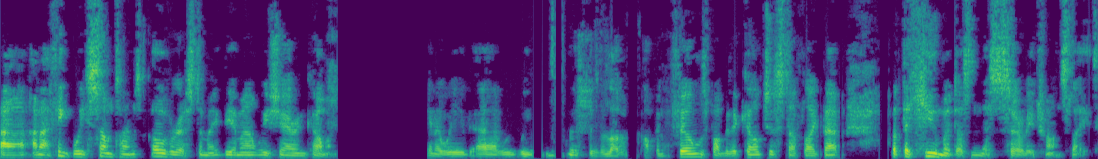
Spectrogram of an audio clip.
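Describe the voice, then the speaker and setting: With a British accent, a man speaks very fast at a medium pitch, his intonation lively. The sound is dry and close, without echo. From England, Croydon. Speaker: media trainer and former journalist. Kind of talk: podcast interview. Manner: hesitant with many fillers.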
